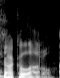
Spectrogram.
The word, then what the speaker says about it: Chocolatl: Is it just Chocolatl? – Chocolatl. – I always try to put a little French thing on it, chocolat.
